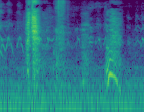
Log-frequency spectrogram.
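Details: Fake, imitated sneeze performed as a prank: two loud, hissing sneeze-like bursts over background noise, followed by an angry reaction; simulated sneezing.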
